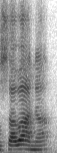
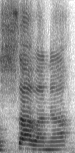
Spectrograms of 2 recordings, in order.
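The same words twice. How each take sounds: First: "sabana" stressed on BA, sa-BA-na; stress on middle syllable. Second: "sábana" stressed on SÁ, the first syllable. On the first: Teacher contrasting accents for students, "sabana" stressed mid-word. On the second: Teacher contrasting accents for students, "sábana" stressed first. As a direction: hit the opening of "sábana": SÁ-ba-na. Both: Shown as a demonstration. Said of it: "aquí observamos oposición del acento".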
